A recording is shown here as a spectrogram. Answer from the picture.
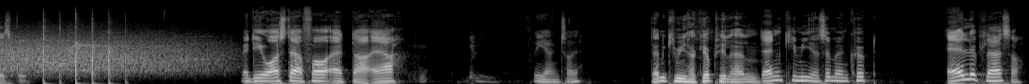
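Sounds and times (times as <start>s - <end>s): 
speech: 0.0s - 0.4s, 2.4s - 4.1s, 4.7s - 5.9s, 6.5s - 8.8s, 9.4s - 10.2s
hand clapping: 0.0s - 2.4s.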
